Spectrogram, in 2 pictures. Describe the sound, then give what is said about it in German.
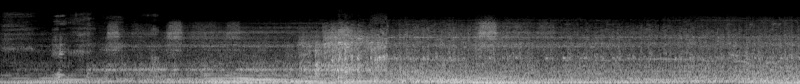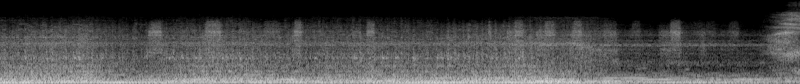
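A car engine that had stalled turns over and catches after a second or two, then runs at a steady, loud rumbling idle for the rest of the time, continuous. “Warum geht die Kiste nur mal wieder aus?”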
